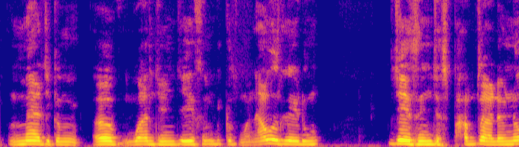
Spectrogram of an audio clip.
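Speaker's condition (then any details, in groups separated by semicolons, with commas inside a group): Cerebral palsy; cannot walk, uses wheelchair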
